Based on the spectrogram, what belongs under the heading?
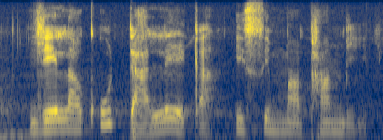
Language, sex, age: Xhosa, male, 30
